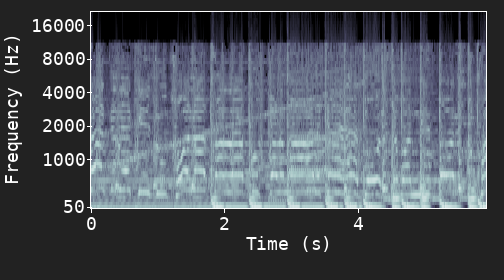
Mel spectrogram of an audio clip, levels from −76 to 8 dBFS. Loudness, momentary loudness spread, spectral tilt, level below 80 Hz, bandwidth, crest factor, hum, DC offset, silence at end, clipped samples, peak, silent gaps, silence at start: -8 LUFS; 4 LU; -4 dB/octave; -12 dBFS; 14.5 kHz; 8 dB; none; under 0.1%; 0 s; 4%; 0 dBFS; none; 0 s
